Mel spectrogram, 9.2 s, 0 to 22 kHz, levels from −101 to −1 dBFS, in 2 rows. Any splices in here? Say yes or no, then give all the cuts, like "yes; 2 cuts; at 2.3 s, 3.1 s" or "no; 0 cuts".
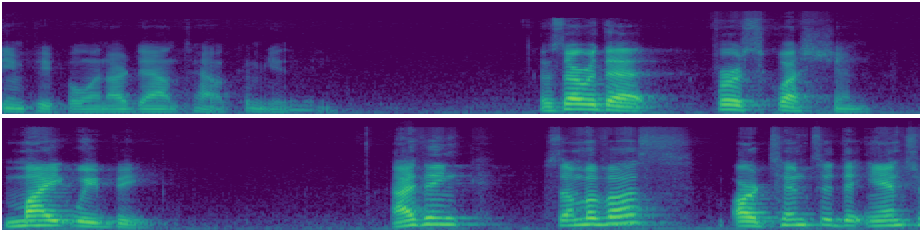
yes; 2 cuts; at 4.4 s, 8.1 s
